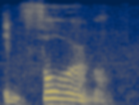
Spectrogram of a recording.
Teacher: The stress is on the second syllable, and there's only 3 syllables.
